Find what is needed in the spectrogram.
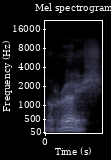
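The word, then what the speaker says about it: Roerich: He has a Russian name, a French name, a German name, and different pronunciation through each. But I use Stravinsky's pronunciation. He always called him Röhrisch when he talked about him.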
